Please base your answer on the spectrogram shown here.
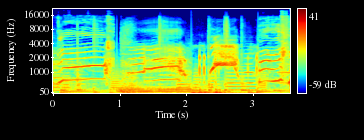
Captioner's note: screaming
